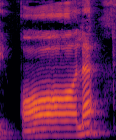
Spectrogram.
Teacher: क़ाफ और अलिफ दोनों को मुस्तालिया यानी मोटा करके पढ़ेंगे। क़ाला, लेकिन लाम को बरीक पढ़ेंगे।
